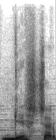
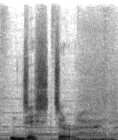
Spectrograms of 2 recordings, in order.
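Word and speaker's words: gesture: Most of the time তোমরা অনেকেই গেস্চার বলে থাকো। সো গেস্চার আসলে অশুদ্ধ উচ্চারণ। সঠিক উচ্চারণটি হচ্ছে জেস্চার, নট গেস্চার।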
